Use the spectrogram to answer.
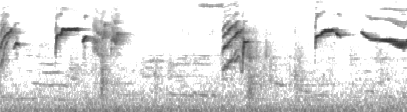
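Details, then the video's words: Oriental magpie-robin singing in peak form, used as a lure for wild birds: short bright whistled phrases with sharp downslurs and a sustained high whistle near the end, separated by brief pauses. "suara burung Kacer saat sedang on fire!!!! pancingan burung bakalan/ pikatan"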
